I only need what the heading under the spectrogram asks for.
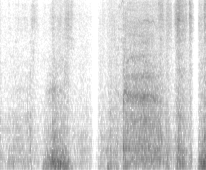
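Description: A knife works through crispy roast duck skin, giving crackling crunches and scraping strokes in uneven bursts, with a short pause midway and no one speaking.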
